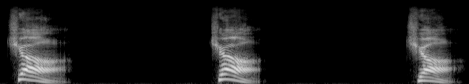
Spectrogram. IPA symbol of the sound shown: tʃa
